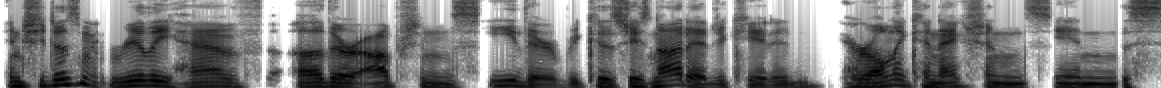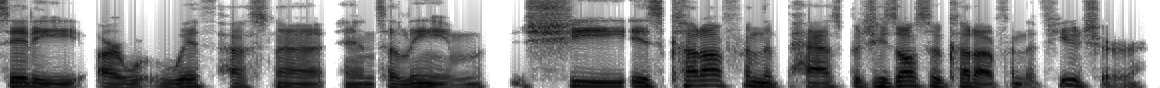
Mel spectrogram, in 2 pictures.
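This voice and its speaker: Man reading fiction, measured and dry. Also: medium pitch, a bit bright, no echo. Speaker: podcast co-host reading his fiction. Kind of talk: literary reading and discussion.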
